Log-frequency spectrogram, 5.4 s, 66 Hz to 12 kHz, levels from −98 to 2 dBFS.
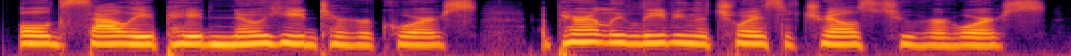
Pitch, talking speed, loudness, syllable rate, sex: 205 Hz, 190 wpm, -18 LUFS, 5.3 syllables/s, female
